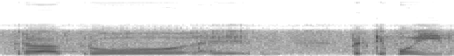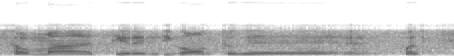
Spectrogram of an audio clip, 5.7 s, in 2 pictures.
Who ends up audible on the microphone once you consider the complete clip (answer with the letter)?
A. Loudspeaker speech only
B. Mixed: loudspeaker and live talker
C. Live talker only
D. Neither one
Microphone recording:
A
